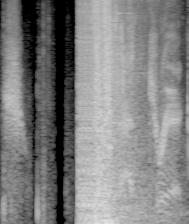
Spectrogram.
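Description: A submachine gun fires in a video game.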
